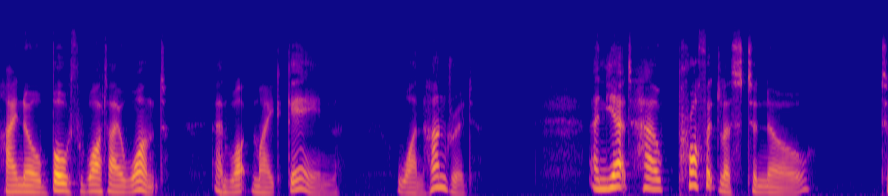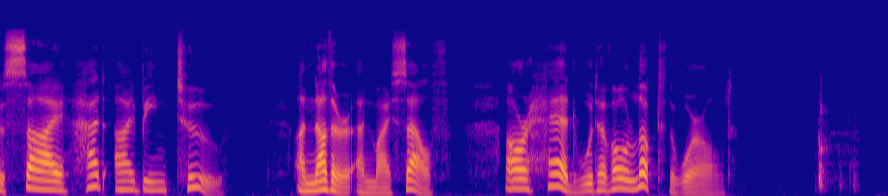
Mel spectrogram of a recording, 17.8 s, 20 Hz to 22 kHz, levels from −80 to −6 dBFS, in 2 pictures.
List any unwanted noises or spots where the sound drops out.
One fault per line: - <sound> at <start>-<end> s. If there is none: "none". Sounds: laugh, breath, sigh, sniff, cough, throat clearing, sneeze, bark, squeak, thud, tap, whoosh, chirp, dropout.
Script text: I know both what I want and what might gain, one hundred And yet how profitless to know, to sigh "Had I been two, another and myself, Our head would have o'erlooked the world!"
- sigh at 17.0-17.5 s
